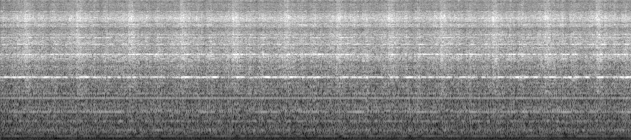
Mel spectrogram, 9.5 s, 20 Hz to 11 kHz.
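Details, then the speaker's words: Ford 460 flywheel being faced on a G0776 lathe: a steady high-pitched ring sings over the cutting hiss, tool chatter that grows the further out from the center the cut goes. "a little bit here now you notice the further out you get the more it wants to try to sing that's why I always start cutting from the inside out"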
